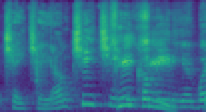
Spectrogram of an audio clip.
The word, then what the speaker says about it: Che Che: So So how you said you're supposed to pronounce be pronounced which way? Chi-chi.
